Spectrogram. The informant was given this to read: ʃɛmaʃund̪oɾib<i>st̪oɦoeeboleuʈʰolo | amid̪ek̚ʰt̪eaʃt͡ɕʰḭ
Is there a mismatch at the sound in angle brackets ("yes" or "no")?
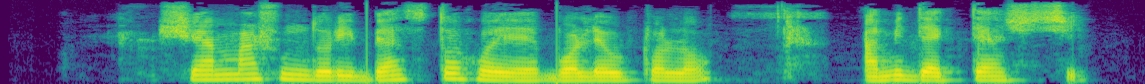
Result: yes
